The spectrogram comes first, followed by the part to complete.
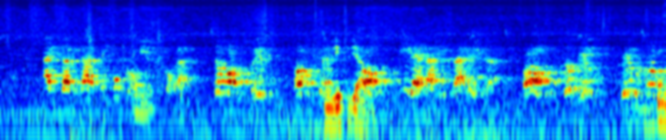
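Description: People talking indistinctly, with no clear words.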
